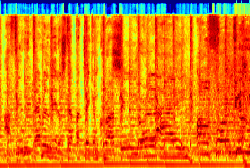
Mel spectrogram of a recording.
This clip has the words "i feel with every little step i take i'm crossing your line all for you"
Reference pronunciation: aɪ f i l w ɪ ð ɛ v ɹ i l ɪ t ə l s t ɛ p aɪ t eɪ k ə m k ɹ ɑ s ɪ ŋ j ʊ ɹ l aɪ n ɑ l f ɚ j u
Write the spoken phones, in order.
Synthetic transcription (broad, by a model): aɪ f i l w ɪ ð ɛ v ɹ i l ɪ t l s t ɛ p aɪ t eɪ k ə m k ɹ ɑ s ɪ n j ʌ ɹ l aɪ ɑ l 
